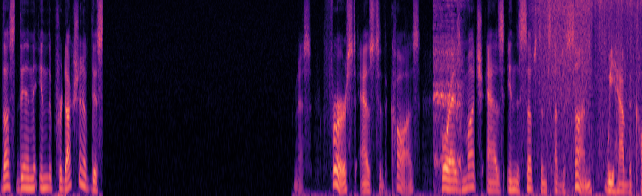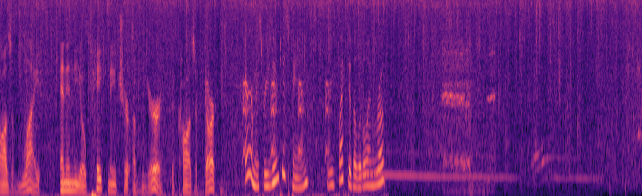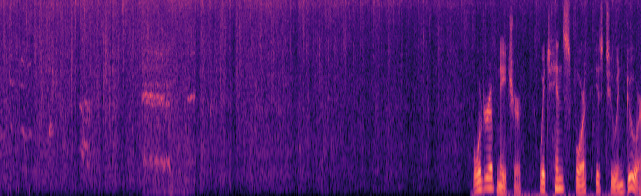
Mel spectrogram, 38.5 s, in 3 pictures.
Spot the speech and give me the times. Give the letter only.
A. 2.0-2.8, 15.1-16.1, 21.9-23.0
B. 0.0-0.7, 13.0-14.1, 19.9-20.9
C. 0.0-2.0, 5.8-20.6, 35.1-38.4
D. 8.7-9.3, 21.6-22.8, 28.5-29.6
C.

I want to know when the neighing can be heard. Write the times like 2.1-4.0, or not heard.
8.7-9.3, 21.6-22.8, 28.5-29.6.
